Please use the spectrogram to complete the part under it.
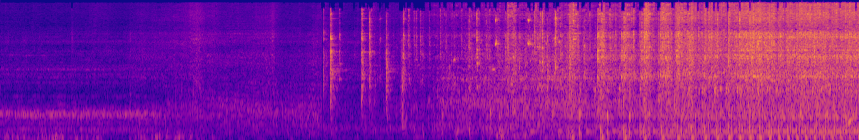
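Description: A garden machine's small engine cranks and starts in cold weather during orchard pruning, sputtering at first and then catching into a steady, loud, rising idle that fills the end.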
